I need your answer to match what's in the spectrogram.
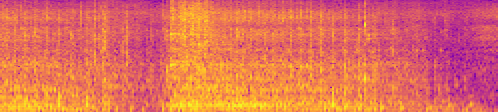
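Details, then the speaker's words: Lawn tractor small engine being run on fresh TruFuel before winter storage: cold start catches, sags and stumbles unevenly, then steadies once choke is applied; needs choke when cold. "Whenever if I do start this thing, it'll probably would want to start and then die, so I'll probably have to work the choke back and forth in order to keep this thing running."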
